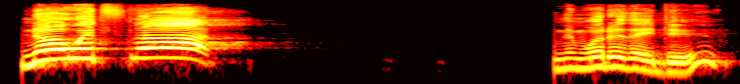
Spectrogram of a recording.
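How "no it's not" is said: very high, loud whiny yell; exasperated yelling across the room. Retold or imitated. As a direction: complain loudly from the fridge. Husband yells back at fridge.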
